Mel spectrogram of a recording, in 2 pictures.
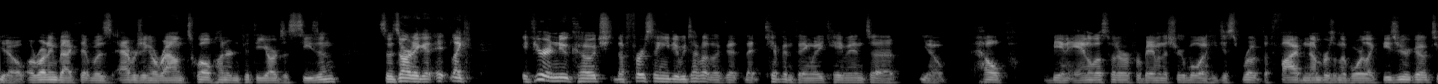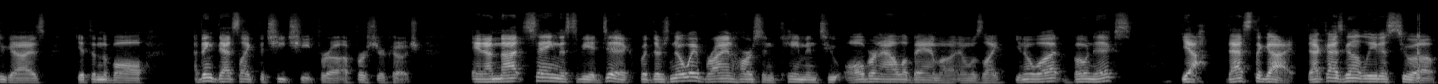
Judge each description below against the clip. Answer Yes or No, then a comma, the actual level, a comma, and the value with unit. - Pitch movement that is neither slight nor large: Yes, average, 3.9 semitones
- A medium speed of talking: No, fast, 265 wpm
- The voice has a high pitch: No, low, 110 Hz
